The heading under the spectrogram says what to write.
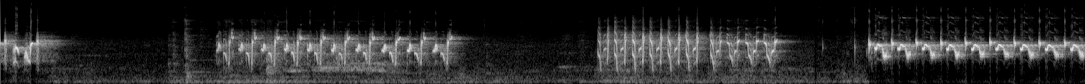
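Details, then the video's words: Lure recording of a yellow-vented bulbul in lively, long rapid song meant to make other bulbuls sing. Three bursts of fast, rattling, repeated chirps, roughly four per second, separated by near-silent gaps, after an opening short note. "Pancingan Trucukan PALING AMPUH ! Burung Langsung Ngalas | & Nyaut Gacor"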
